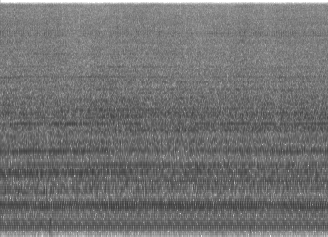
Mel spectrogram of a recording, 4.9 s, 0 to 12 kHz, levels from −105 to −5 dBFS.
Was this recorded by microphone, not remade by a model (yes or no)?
yes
